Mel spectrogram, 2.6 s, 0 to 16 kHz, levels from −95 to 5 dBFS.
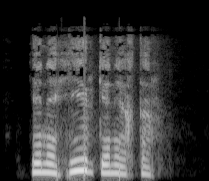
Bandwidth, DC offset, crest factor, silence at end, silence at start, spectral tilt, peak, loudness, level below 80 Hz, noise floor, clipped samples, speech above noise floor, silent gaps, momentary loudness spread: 9 kHz; under 0.1%; 14 dB; 0.7 s; 0.4 s; -6.5 dB/octave; -4 dBFS; -17 LUFS; -52 dBFS; -70 dBFS; under 0.1%; 54 dB; none; 12 LU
